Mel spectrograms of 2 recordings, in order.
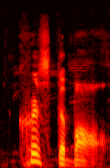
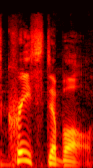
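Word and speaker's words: Cristóbal: Uh, by the way, that's not the uh, that's not the appropriate way to call it. That's not how you pronounce it. How do you? It's Cristobal. Cristobal. Cristobal. Okay, but uh, it could uh, impact the NEA middle of next week.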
